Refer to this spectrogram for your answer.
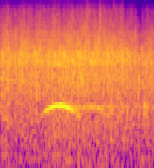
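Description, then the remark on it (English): A large audience at a live music show in Town Hall claps steadily, the dense applause at a strong, even level, swelling briefly near the middle, with a faint tone sliding through underneath. “And thanks for that applause.”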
